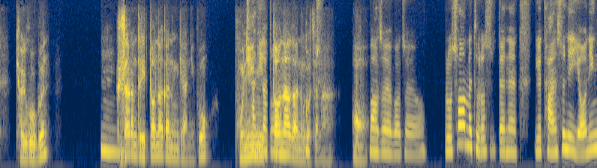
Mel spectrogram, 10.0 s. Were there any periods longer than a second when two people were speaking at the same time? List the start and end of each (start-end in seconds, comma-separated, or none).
4.1-5.4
